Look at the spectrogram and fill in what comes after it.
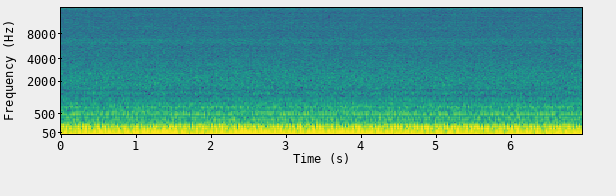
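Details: Warm V8 with newly installed Ace's Killshot EFI and Blackjack distributor, timing set at 15°, idling while radiator is topped up with water; steady, even low rumble with no misses, knocks or ticks; judged to sound pretty good.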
